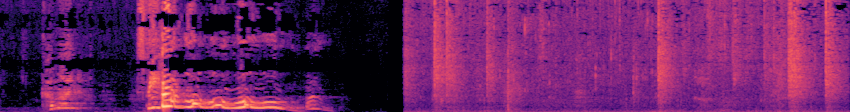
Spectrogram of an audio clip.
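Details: A pet dog, urged to "speak" by a person singing to it, answers with a wavering, howl-like vocalisation of about one and a half seconds after a short yip, then the room falls quiet apart from faint taps.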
